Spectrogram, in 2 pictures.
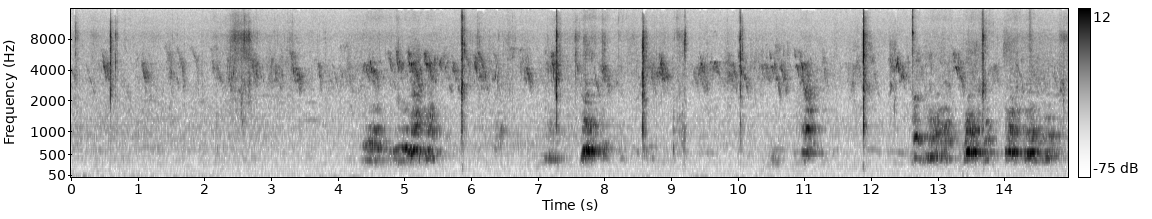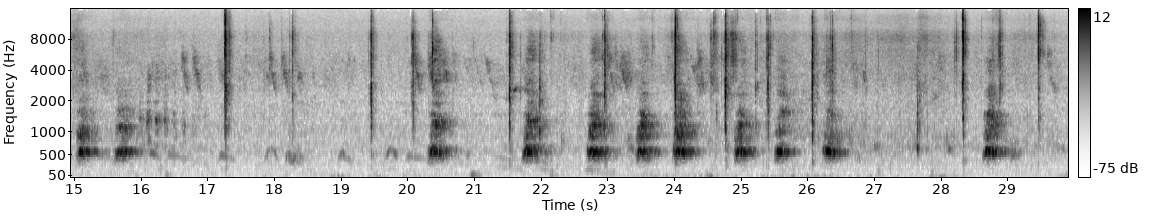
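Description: A dog barking in repeated runs of quick barks, starting about four seconds in. Sharp clicks of hand pruning shears snipping small branches run throughout.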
